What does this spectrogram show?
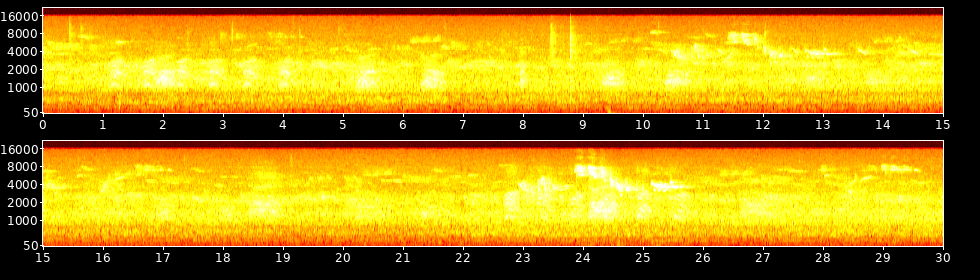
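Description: Several wild birds chirping and singing over a faint steady hiss, in short calls and quick falling whistles, with the loudest burst of song about three-quarters of the way in.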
